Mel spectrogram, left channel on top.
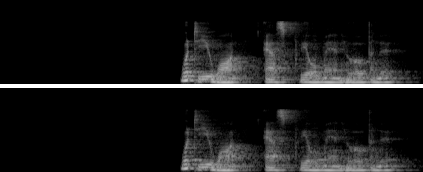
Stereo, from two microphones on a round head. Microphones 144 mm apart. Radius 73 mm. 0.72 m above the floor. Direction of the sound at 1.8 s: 15° left (ahead or behind).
